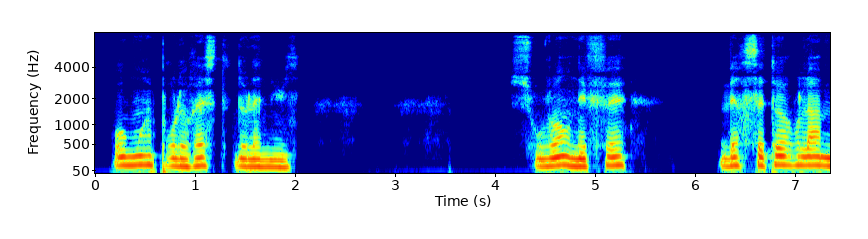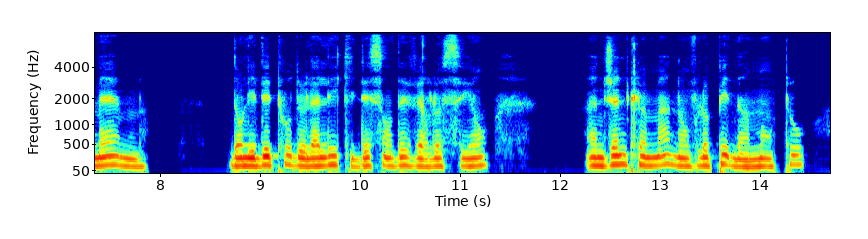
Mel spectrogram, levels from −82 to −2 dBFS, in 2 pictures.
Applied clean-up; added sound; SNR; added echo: neural mask model Resemble Enhance denoiser.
